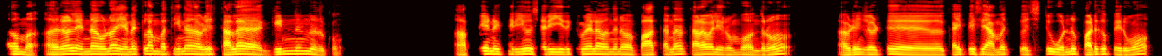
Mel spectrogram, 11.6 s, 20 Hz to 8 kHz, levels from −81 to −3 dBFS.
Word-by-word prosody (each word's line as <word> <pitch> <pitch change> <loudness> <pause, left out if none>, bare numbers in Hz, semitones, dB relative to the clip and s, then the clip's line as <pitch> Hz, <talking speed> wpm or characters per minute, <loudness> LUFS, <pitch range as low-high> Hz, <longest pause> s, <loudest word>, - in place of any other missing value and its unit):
ஆமா. 130 -5 0 0.2
அதனால 145 +5 +3
என்னாகுனா, 140 +2 +2
எனக்கிலாம் 145 +1 0
பாத்திங்கன்னா, 140 +2 0
"அப்படியே 130 -1 +1
தல 135 +4 +5 0.4
கின்னுன்னு 150 0 -1
இருக்கும்." 105 - -10 1.2
அப்பயே 155 - -1
எனக்கு 140 -2 -1
தெரியும்." 140 +3 +1
சரி, 130 0 0
இதுக்கு 130 0 -6
மேல 140 0 +2
வந்து, 130 0 -3
நம்ம 125 -1 0
பாத்தனா, 120 +3 0
தலவலி 125 +2 +2
ரொம்ப 115 +2 -6
வந்துரும்." 120 +8 -1 0.6
அப்படின்னு 120 +3 +1
சொல்ட்டு, 120 +4 -1 0.6
கைப்பேசிய 125 +1 0
அமத்தி 125 +1 -5
வச்சுட்டு, 115 +5 -5
ஒண்ணு 135 +4 +1
படுக்க 130 +4 +3
போயிருவோம். 115 +6 -1
130 Hz, 150 wpm, -22 LUFS, 120-140 Hz, 1.2 s, தல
